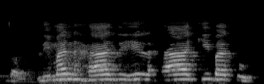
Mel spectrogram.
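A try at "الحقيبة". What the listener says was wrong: Haqi. Haknya pendek. Yang panjang ki-nya. haqibatu. Haqibatu.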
